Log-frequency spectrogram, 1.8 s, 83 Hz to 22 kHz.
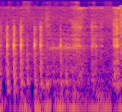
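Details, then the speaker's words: Mazda 626 brake caliper guide pin, itself undamaged, rocks with sharp metallic clacks in its worn, widened bore, causing the caliper knock heard while driving. "Вот видите, она в хорошем состоянии, не побитая, ничего, но вот сюда мы ее вставляем и видим, как она бьет. И слышно, как она стучит."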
